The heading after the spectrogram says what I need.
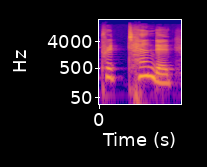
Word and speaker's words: pretended: 자, they pretended. pre는 힘을 빼주셔야 돼요. 강세가 오지 않으니까.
